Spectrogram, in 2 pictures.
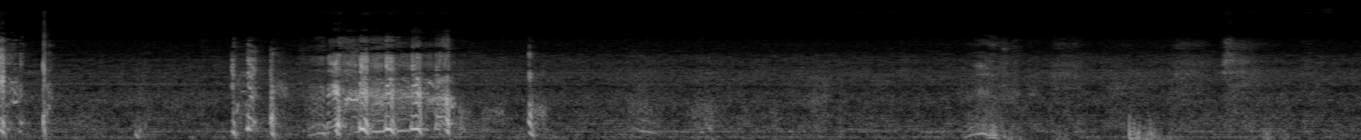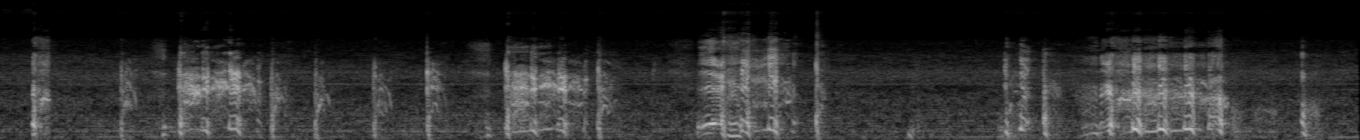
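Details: A woman and a man cough badly, with repeated harsh, noisy coughing bouts, quiet gaps and faint clicks between them.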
